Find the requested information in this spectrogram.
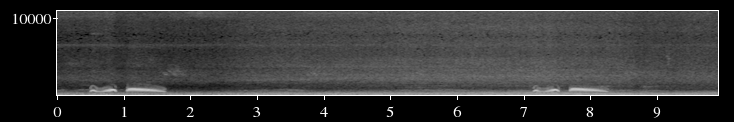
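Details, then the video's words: Spotted dove used as a lure call for trapping doves: two soft, mellow coo phrases, each a quick run of rolling notes, several seconds apart, over a low steady rumble. "Pancingan Suara Tekukur"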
